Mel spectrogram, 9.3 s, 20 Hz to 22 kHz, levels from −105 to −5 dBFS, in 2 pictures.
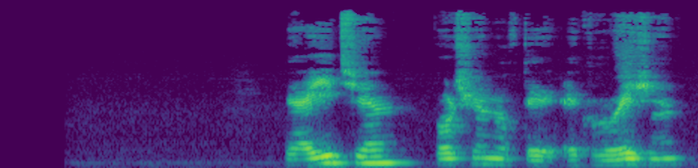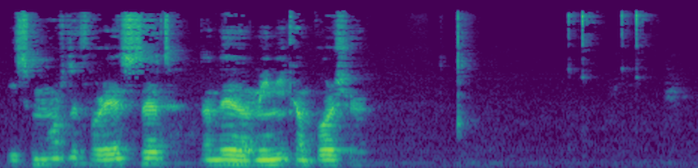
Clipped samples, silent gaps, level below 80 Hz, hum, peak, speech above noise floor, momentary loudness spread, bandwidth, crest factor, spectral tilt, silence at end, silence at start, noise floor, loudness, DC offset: under 0.1%; none; -70 dBFS; none; -10 dBFS; 51 dB; 16 LU; 16.5 kHz; 20 dB; -4 dB/octave; 0.4 s; 1.9 s; -80 dBFS; -29 LUFS; under 0.1%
